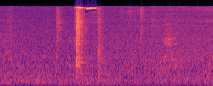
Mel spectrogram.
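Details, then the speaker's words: Walk-in cooler running warm: steady, even hiss at the expansion valve with one knock, saturation far too low and evaporator tubes frosted; low refrigerant charge and restricted liquid line driers, valve itself not plugged; system to be pumped down and driers replaced. "valve is not plugged up but you can see our saturation is way too low we're freaking you can hear it hissing and all of our inner tubes are all frosted up"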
